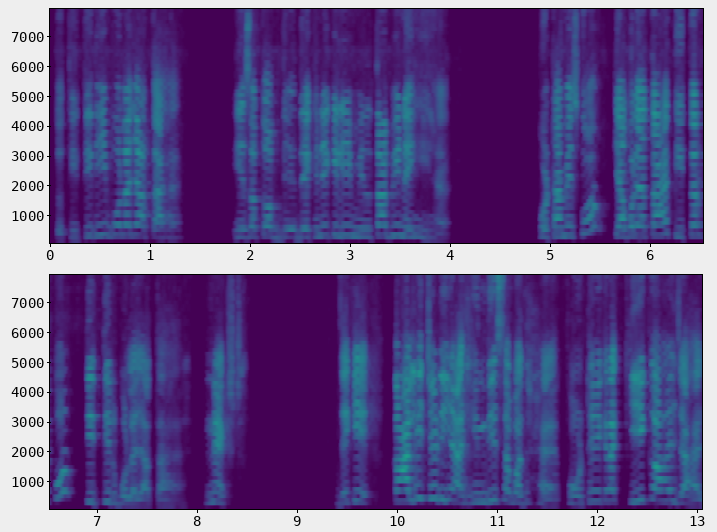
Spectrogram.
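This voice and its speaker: A woman teacher runs an exam-prep vocabulary lesson in a high, bright voice. She reads out the answer options and asks each question twice before she gives the answer. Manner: reads out multiple-choice options.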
